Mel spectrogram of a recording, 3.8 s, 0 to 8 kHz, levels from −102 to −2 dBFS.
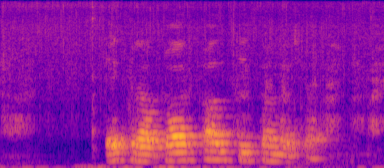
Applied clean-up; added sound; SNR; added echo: none; Frying (food); 20 dB; reverberation time 0.7 s.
